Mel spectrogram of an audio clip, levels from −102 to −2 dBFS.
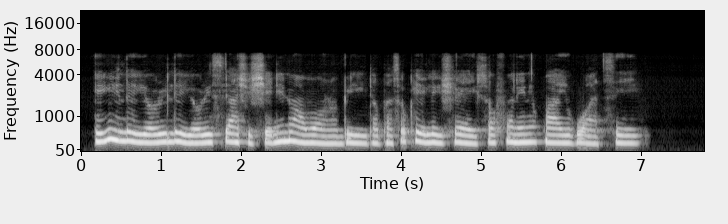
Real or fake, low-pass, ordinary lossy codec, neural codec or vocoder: fake; 7.2 kHz; AAC, 96 kbps; codec, 16 kHz, 16 kbps, FreqCodec, smaller model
